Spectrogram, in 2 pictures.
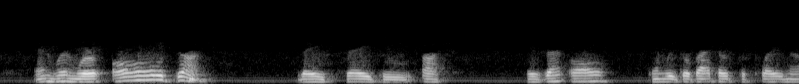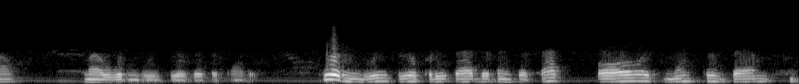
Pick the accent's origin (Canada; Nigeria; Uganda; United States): Canada; Ottawa, Ontario; Now, I grew up in Ottawa, the capital of Canada.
